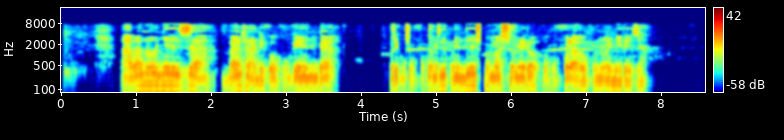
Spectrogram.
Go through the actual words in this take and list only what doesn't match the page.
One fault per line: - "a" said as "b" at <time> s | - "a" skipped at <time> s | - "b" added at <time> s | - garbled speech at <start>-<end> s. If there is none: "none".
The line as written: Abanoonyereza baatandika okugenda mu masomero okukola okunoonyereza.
- garbled speech at 4.4-5.6 s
